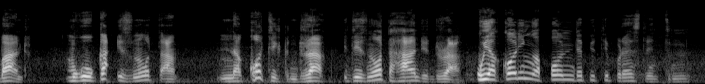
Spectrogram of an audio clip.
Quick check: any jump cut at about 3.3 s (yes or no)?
no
